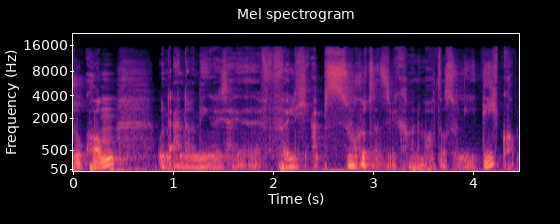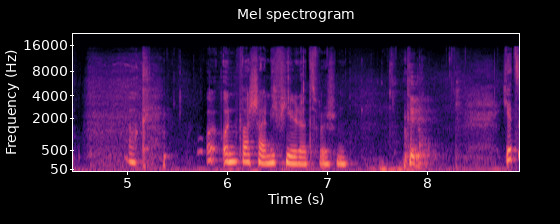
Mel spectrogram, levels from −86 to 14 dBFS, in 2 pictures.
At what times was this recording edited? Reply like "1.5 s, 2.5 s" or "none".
none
